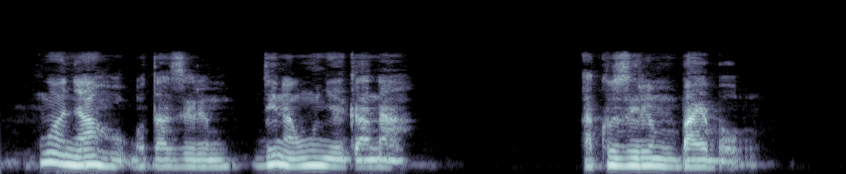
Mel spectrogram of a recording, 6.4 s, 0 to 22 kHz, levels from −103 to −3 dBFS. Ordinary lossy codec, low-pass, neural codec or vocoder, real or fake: none; 7.2 kHz; codec, 16 kHz, 8 kbps, FreqCodec, larger model; fake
